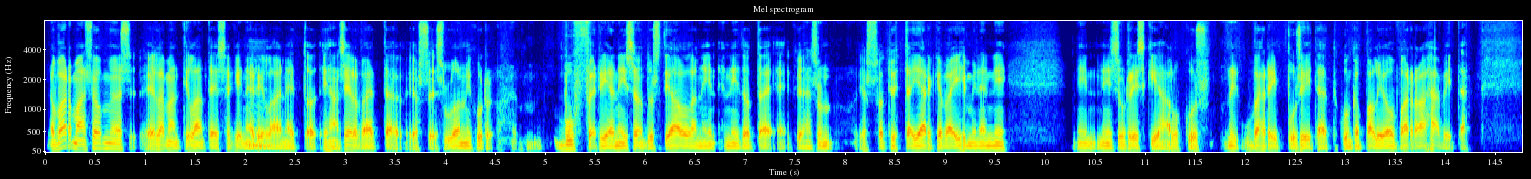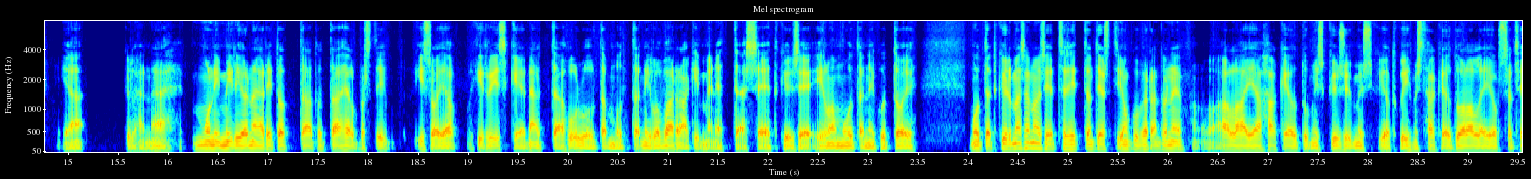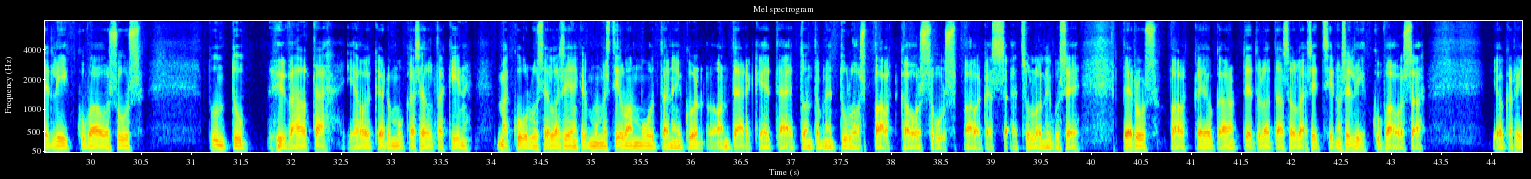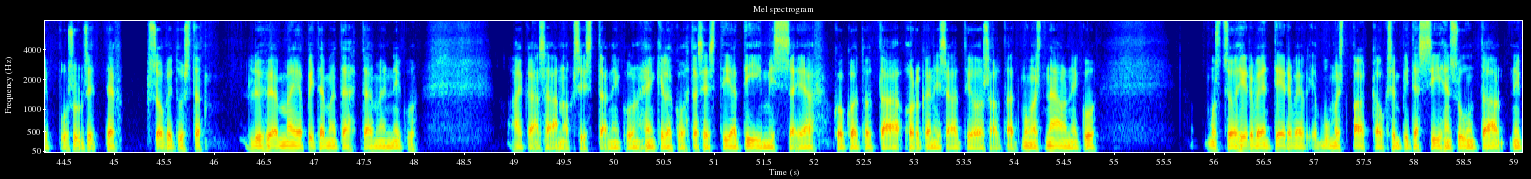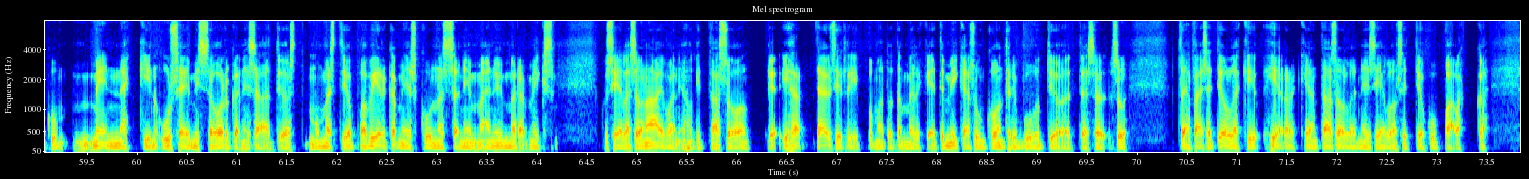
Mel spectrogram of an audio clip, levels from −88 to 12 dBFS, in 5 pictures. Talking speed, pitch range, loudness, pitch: 175 wpm, 80-90 Hz, -20 LUFS, 85 Hz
